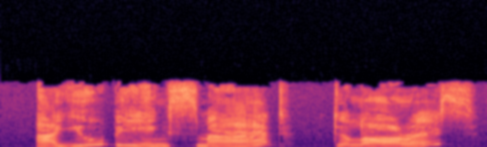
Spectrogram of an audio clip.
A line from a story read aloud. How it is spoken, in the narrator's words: she calls back in her cracked, wavery voice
